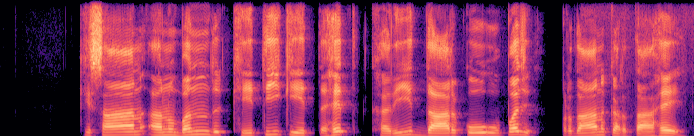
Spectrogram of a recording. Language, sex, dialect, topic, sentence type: Hindi, male, Garhwali, agriculture, statement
